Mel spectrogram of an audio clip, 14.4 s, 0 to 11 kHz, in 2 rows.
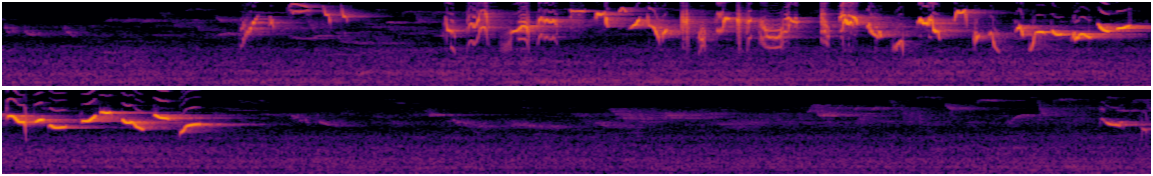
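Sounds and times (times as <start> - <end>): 
Eurasian blackcap Sylvia atricapilla singing a varied fast warble with flute-like whistles: 2.8 - 8.6.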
